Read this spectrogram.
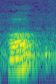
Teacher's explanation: और ह की ध्वनि होती है जिसको कहते हैं काकल्य ध्वनि, ह काकल्य। तो ह की ध्वनि आपके कंठ से सीधे उच्चारित होती है बिना किसी अवरोध के, इसलिए उसको काकल्य ध्वनि कहा जाता है।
